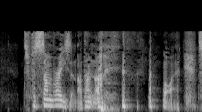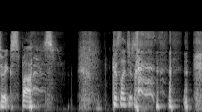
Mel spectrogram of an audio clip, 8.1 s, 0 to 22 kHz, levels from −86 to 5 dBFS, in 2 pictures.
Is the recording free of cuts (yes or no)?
yes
